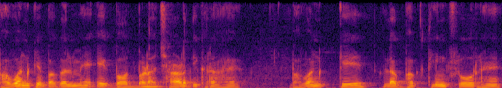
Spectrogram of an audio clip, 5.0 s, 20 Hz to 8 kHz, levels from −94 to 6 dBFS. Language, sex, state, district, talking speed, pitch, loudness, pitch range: Hindi, male, Chhattisgarh, Korba, 205 wpm, 125 Hz, -21 LUFS, 120-130 Hz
